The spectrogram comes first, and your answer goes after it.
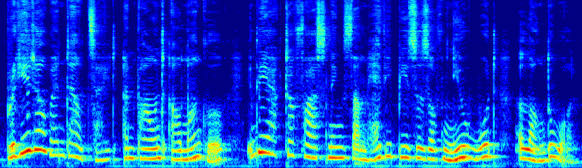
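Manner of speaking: ordinary delivery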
